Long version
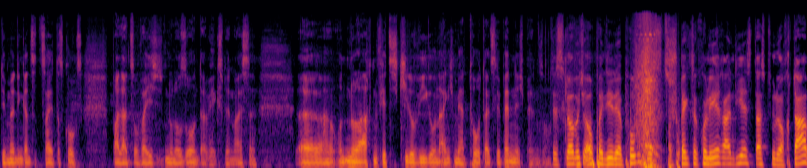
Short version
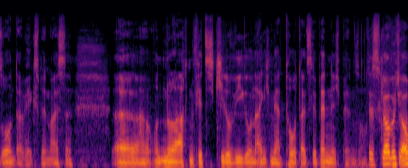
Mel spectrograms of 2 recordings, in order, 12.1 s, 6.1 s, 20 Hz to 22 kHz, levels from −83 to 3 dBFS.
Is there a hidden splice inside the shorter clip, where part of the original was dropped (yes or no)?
no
